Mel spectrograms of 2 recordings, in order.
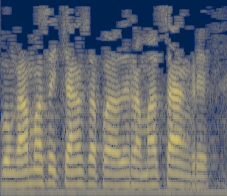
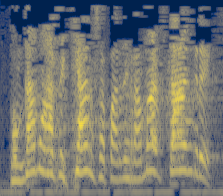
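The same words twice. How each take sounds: First: It is read in a flat, unexcited way. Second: It is read in a lively, exciting way. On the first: The speaker calls it wrong. "no lo lea así" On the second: The speaker calls it right. "Pónselo emocionante"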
